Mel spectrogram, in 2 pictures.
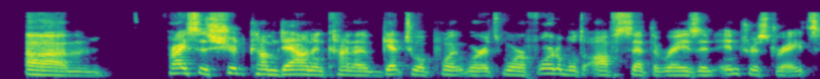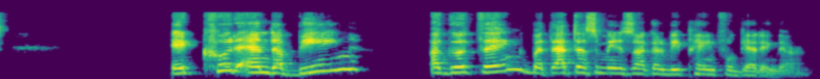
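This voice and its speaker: Speaking in a normal speaking voice with an American accent, a woman keeps a moderate pace and medium pitch with lively intonation. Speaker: online video host. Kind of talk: conversational interview.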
